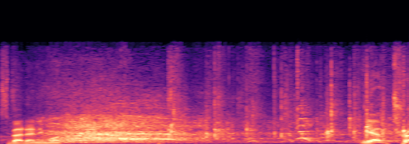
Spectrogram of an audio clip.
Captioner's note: laughter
